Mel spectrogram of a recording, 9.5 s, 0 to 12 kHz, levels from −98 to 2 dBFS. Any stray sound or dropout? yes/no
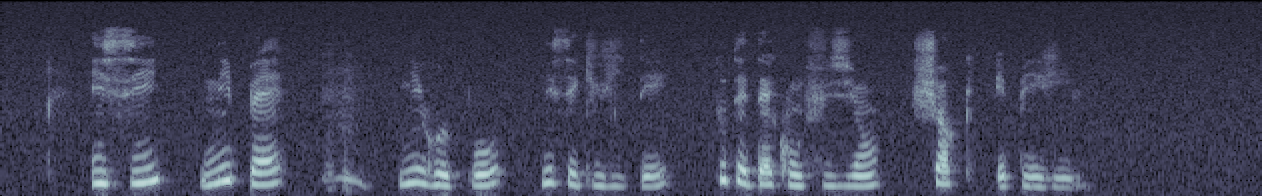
yes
